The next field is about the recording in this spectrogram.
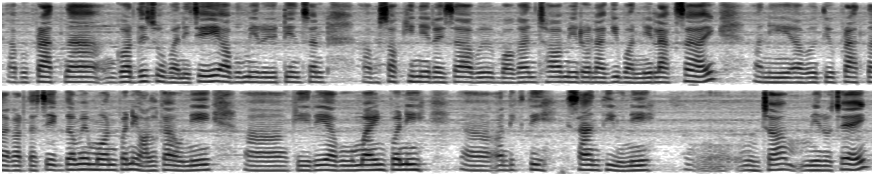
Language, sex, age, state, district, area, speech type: Nepali, female, 30-45, West Bengal, Kalimpong, rural, spontaneous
